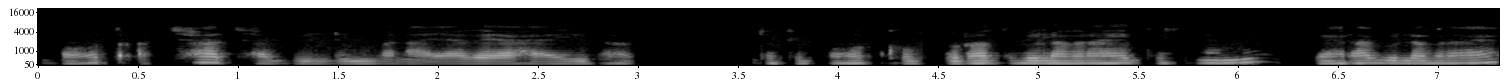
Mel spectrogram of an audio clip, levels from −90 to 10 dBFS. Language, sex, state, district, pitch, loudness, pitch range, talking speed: Hindi, female, Bihar, Purnia, 165 Hz, -35 LUFS, 150-170 Hz, 190 wpm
